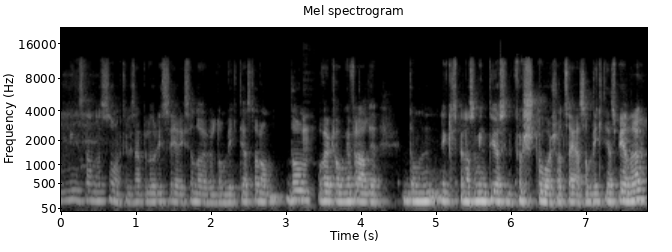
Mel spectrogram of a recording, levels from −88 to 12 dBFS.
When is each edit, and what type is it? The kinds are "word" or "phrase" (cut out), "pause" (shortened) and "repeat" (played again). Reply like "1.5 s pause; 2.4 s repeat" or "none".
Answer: 3.4 s pause

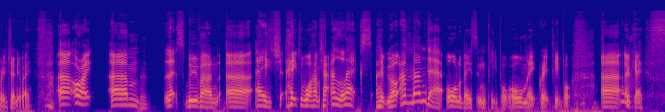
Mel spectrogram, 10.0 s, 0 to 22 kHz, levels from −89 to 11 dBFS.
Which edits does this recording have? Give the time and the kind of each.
2.5 s word; 4.8 s phrase

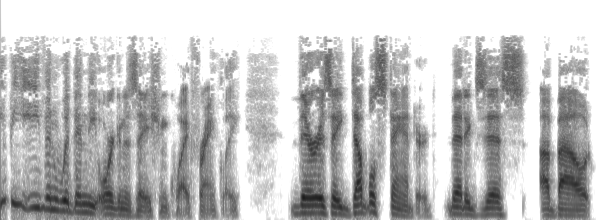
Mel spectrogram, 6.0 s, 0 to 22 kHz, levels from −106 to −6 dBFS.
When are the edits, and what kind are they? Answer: none

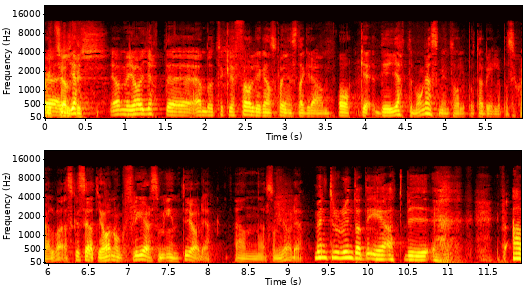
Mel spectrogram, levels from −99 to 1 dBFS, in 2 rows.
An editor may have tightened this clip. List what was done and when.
2.9 s word; 3.6 s pause

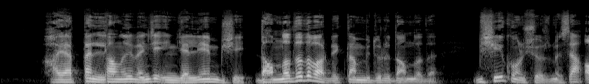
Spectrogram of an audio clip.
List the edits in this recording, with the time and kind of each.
1.0 s word; 3.3 s word

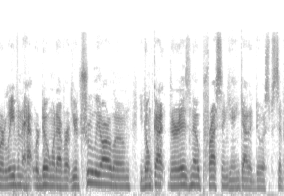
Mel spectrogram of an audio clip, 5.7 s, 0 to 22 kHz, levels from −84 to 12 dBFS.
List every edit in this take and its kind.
1.4 s word; 2.7 s pause; 4.5 s word

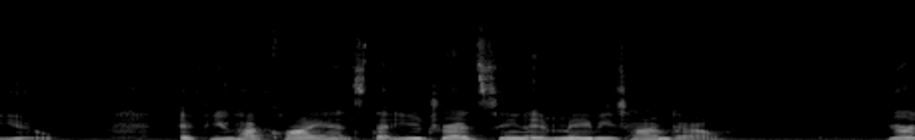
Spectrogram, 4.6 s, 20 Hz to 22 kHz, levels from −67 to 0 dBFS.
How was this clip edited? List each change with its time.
2.6 s phrase; 3.4 s phrase

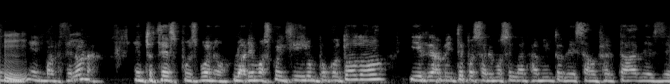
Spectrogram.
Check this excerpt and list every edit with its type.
1.3 s pause; 4.0 s pause

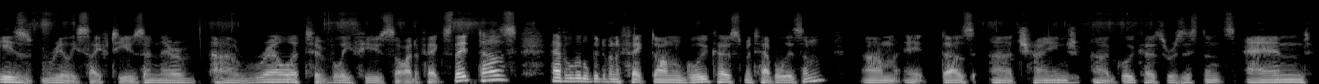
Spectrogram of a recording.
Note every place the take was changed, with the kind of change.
none

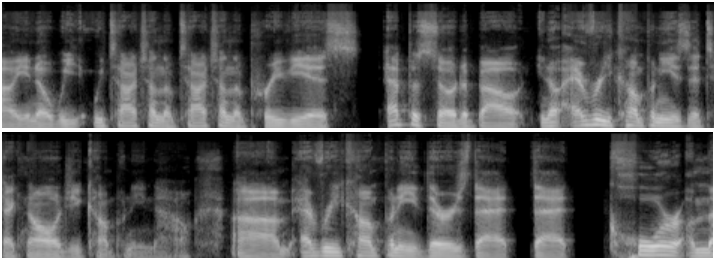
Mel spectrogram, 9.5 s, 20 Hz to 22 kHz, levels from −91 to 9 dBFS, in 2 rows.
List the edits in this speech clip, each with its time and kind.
1.2 s repeat; 8.3 s repeat

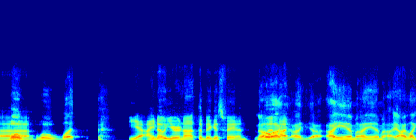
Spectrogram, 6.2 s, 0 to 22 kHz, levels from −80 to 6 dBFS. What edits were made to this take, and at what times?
none

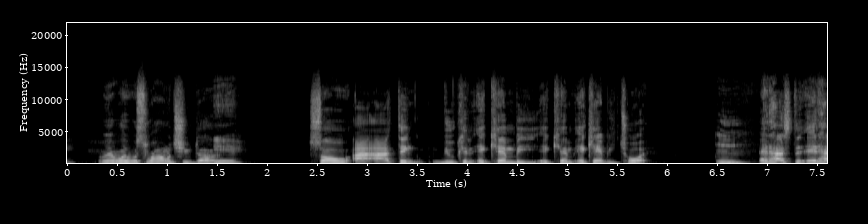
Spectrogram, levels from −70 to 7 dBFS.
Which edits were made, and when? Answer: none

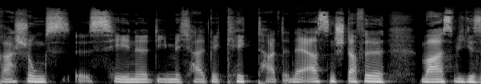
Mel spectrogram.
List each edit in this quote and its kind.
2.1 s word

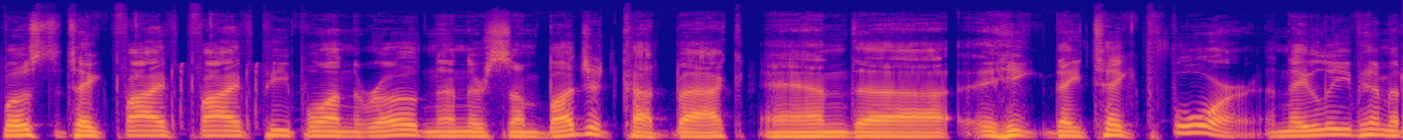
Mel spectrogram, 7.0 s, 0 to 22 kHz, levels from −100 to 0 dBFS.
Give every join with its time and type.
0.9 s repeat; 3.7 s pause

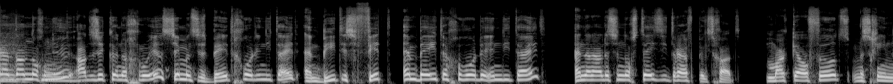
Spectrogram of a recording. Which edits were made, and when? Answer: 5.6 s pause

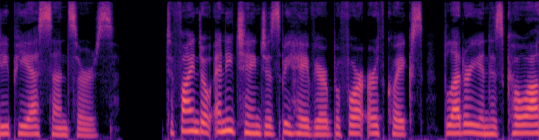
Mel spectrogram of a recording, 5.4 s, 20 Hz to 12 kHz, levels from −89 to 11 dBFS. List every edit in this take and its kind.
1.3 s pause; 2.0 s phrase; 2.8 s phrase

